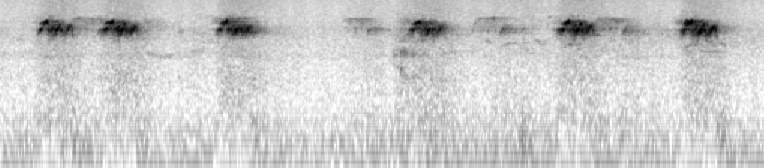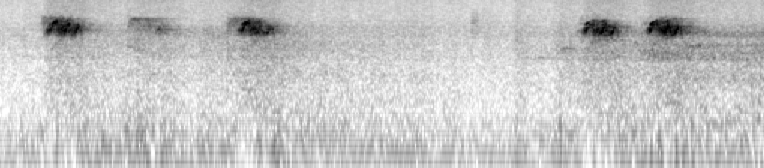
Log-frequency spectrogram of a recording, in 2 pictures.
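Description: A small bird chirping: short high notes repeated roughly once a second, some in quick pairs, with a pause of about two seconds before the last pair. Faint steady garden background noise underneath.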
